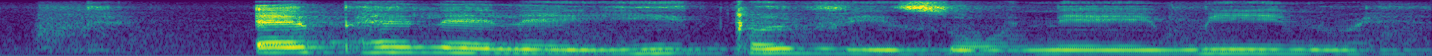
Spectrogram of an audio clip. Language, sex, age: Zulu, female, 18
